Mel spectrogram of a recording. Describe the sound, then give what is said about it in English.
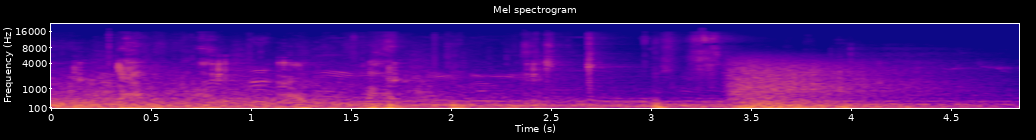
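Busy gnawing and chewing as tied-up captives chew through the ropes binding them, several mouths biting and tearing at once in a steady scratchy clamor, mixed with small grunting, snorting voices that fade slightly toward the end. “Everyone, chew the ropes off.”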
